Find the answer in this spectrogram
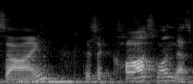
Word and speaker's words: sin: these boxes here there's a sin one is pronounced sine there's a cost one that's pronounced cosine there's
